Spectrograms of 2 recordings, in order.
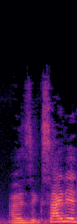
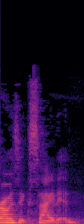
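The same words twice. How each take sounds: First: Excited lifted higher and pressed on the repeat; emphatic repeat. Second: Said in the usual way. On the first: Real, not acted. Telling viewers about transfer day, emphatic repeat. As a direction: say it again, leaning on excited with a higher pitch.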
